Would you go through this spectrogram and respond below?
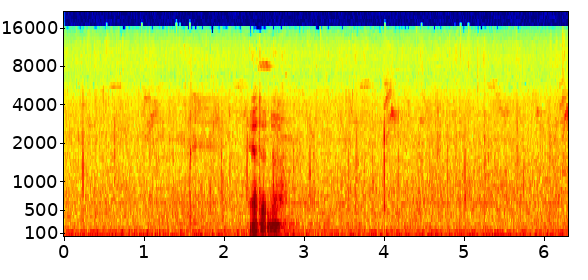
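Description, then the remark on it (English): Steady, even rain falls straight down with no wind on a mild day, a continuous soft hiss dotted with individual drop ticks, while a man briefly mutters a few words partway through. “The positive side is it's not windy, so it's straight down rain, and it's actually very mild.”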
